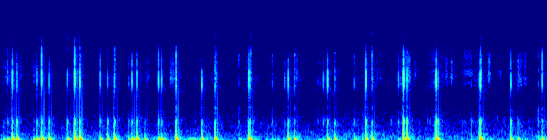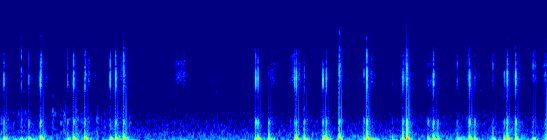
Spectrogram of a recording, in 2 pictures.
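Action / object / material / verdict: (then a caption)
tap / cork peanut massage ball / cork / none. A solid peanut-shaped cork massage ball is held in one hand while the fingernails of the other hand scratch and tap its top. The result is a rapid run of dull, low, close-up taps with short bright clicks riding on top, briefly pausing near the middle before resuming.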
